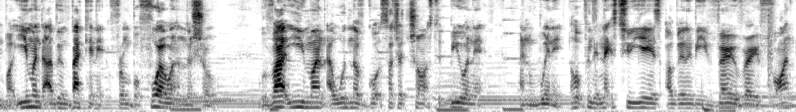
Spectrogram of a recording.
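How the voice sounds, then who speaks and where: A young man with a London accent chatting casually as a streamer, full of slang and cocky, playful banter. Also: medium pitch. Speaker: streamer and gamer answering viewer questions. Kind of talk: casual chat to camera. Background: music.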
